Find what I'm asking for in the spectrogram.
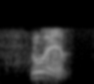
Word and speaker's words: Sljm: All right, first song up on deck, all right, artist goes by the name, I think you pronounce it Slim. He spells it S-L-J-M, all right, instead of I-M, but I guess he pronounced it Slim.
